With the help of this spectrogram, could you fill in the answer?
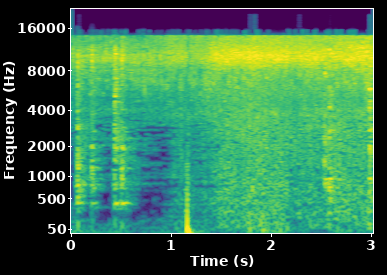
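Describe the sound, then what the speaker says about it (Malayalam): Shredded cabbage hits hot oil for a homemade veg momo filling, first a few clinks, then a steady close hiss and sizzle building and holding to the end. "എണ്ണ ഒഴിച്ച് ഇനി നമുക്ക് ക്യാബേജ് വഴറ്റാനിടാം."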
